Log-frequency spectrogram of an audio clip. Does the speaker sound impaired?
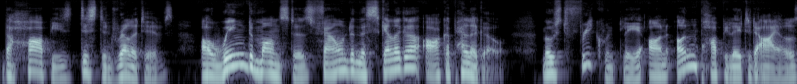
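No.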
